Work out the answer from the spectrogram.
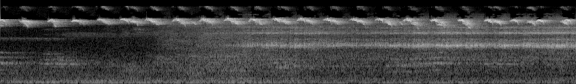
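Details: High, thin notes from a black redstart nest in Portugal pulse quickly and regularly, nearly four per second, over a faint steady tone and quiet background.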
